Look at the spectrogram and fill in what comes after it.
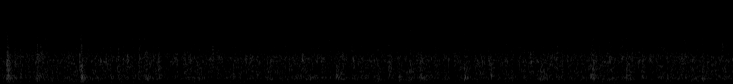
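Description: Faint steady rain: an even hiss with the patter of many small scattered drops.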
